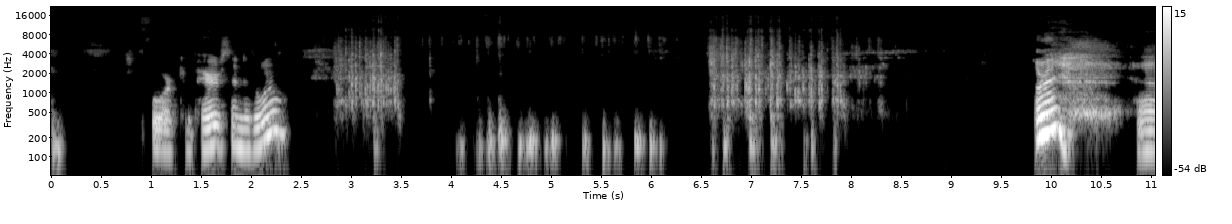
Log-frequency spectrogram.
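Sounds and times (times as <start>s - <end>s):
dull keyboard keystrokes: 2.8s - 8.2s
sharp keyboard clatter: 2.8s - 8.2s.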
